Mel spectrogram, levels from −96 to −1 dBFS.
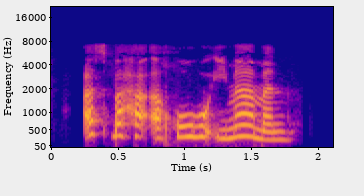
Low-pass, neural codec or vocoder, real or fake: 7.2 kHz; none; real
